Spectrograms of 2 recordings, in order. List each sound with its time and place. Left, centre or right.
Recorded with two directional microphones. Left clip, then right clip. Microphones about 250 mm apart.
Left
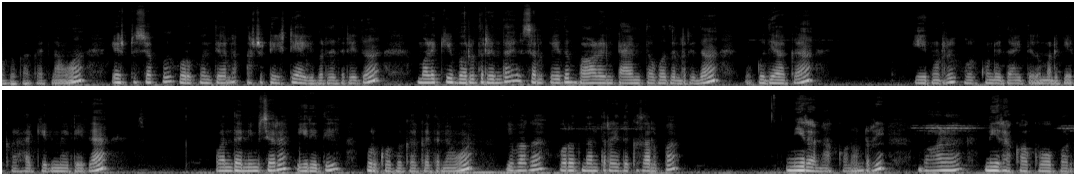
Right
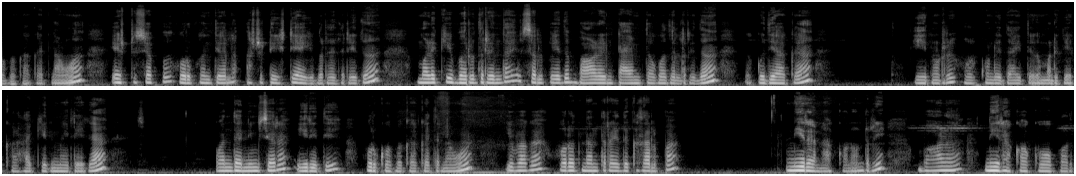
0.1 s speech: right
